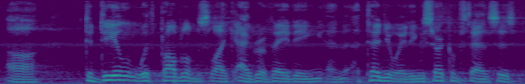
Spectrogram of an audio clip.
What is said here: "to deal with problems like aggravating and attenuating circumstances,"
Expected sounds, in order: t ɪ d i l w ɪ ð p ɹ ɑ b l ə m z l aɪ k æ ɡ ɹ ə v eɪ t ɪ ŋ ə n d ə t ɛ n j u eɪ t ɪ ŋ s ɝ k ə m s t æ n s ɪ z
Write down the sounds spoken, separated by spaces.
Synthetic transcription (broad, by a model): t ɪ d i l w ɪ ð p ɹ ɑ b l ə m z l aɪ k æ ɡ ɹ ə v eɪ t ɪ ŋ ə n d ə t ɛ n j u eɪ t ɪ ŋ s ɝ k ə m s t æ n s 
